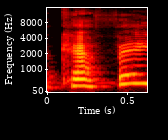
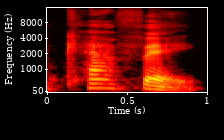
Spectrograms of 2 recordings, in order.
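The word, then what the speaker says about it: café: line of food the cafe oh I know it looks like C but it's Cafe Cafe emphasis on the second syllable it's from the French cafe do you like to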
